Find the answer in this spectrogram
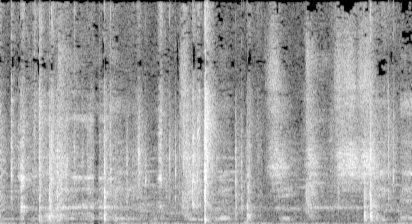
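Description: Cardboard trading-card box being handled and set down on a table: several sharp taps and knocks, spaced irregularly about half a second to a second apart.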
